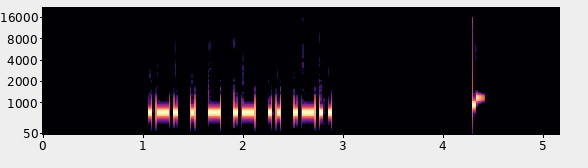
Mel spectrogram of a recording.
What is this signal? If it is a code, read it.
Morse code, heard as a keyed tone, about 27 wpm, 700 Hz. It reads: RETAIL
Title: Practice QSO - Exchange 3 - More Info - 28wpm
